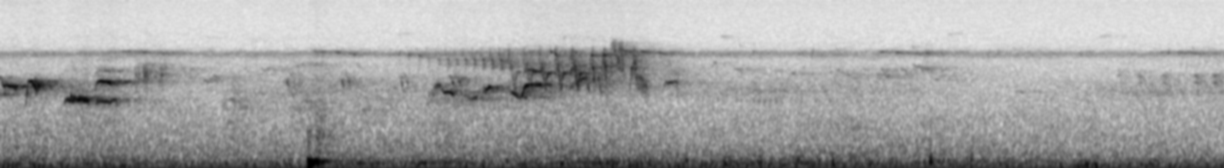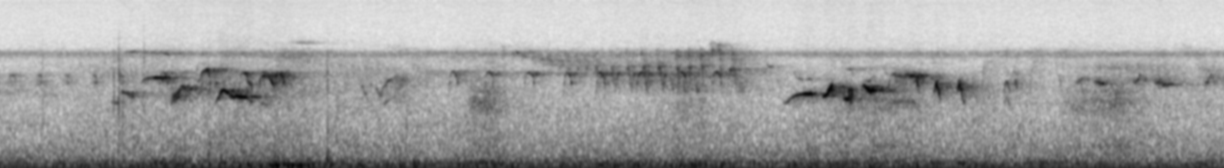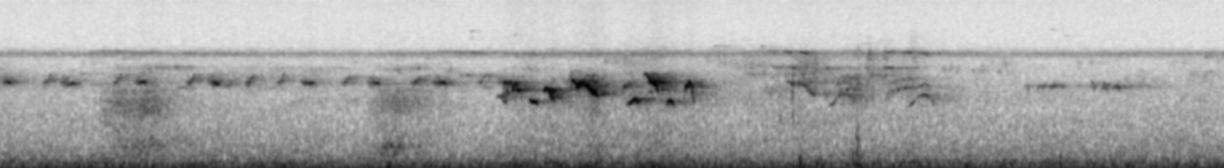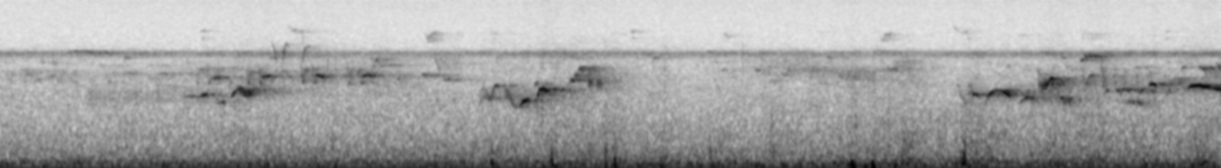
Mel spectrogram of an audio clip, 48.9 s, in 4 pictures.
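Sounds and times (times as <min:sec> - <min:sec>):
faint birdsong: 0:00.0 - 0:48.9.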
